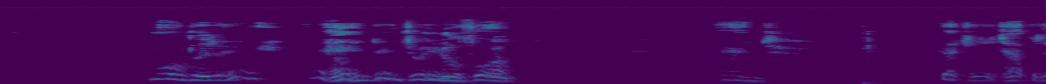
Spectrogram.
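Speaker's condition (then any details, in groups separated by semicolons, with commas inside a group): Parkinson's; attributed to Agent Orange exposure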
